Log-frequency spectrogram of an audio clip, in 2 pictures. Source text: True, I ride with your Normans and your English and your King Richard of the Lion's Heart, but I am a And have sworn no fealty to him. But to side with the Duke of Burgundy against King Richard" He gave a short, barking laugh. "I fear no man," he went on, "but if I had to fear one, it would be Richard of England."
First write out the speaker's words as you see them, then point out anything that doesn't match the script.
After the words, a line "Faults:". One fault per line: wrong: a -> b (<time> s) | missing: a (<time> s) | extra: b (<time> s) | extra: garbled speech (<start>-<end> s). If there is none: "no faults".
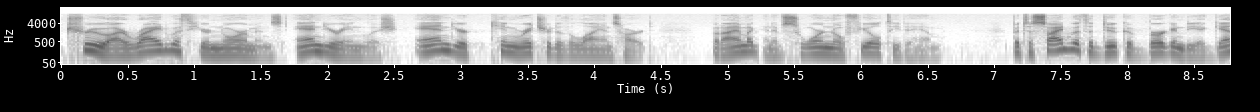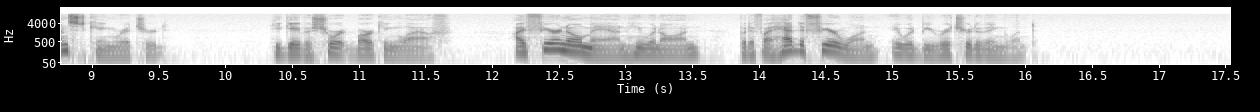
True, I ride with your Normans and your English and your King Richard of the Lion's Heart, but I am a And have sworn no fealty to him. But to side with the Duke of Burgundy against King Richard" He gave a short, barking laugh. "I fear no man," he went on, "but if I had to fear one, it would be Richard of England."
Faults:
no faults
